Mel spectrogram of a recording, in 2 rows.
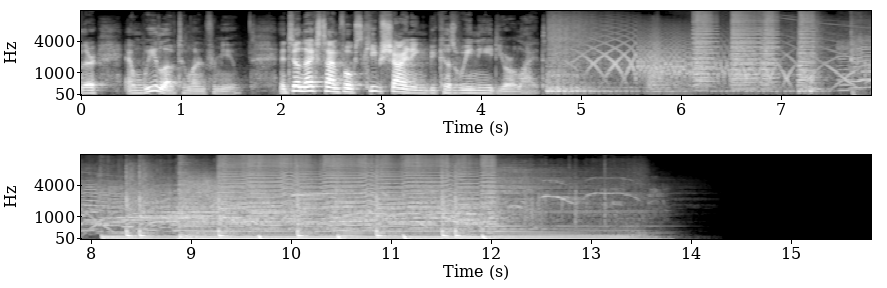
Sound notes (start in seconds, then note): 4.9 upbeat music; 5.4 audience cheers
